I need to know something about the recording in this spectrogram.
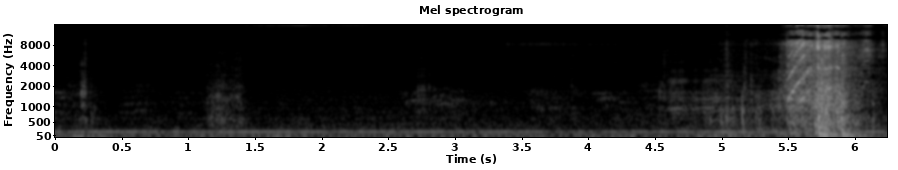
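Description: A small electric motor whines softly as a toy truck crawls over rocks.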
